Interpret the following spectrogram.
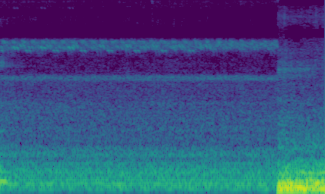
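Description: Faint, steady night ambience: a high insect chorus over a low hum.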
